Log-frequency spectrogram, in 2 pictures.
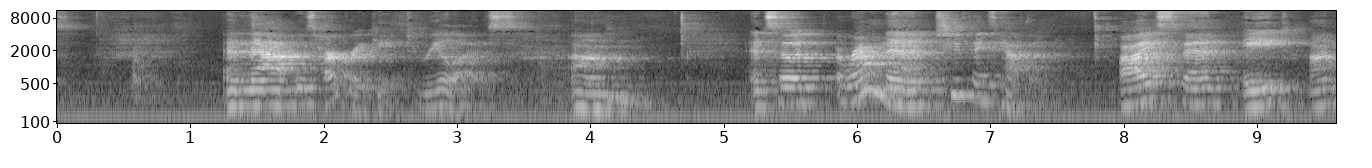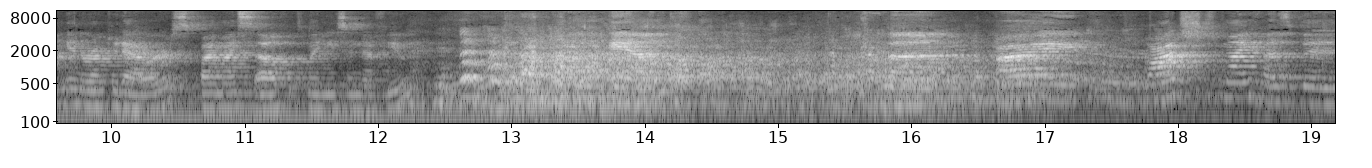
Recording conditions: live audience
